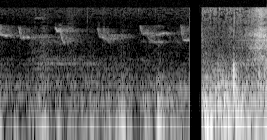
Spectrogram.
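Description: A few faint, short, high bird chirps over a low rumble of wind on the microphone; the sound drops out for an instant about a second and a half in, and the wind rumble returns louder.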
